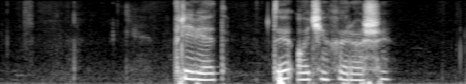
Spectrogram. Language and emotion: Russian, neutral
